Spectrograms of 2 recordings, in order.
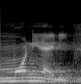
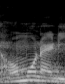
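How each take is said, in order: First: The word begins with an M sound. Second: The word begins with an H sound. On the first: The speaker calls it wrong. "But ये मोनिनाइडी नहीं है" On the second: The speaker calls it right. "ये होमोनाइडी है"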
